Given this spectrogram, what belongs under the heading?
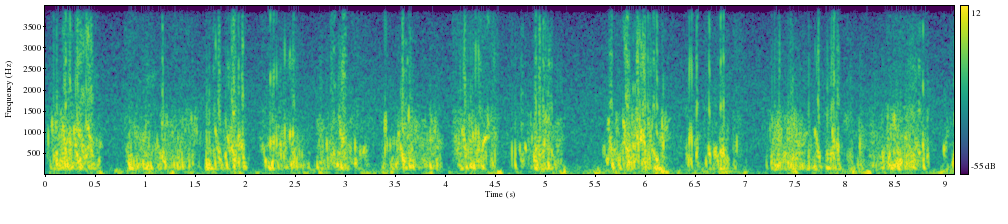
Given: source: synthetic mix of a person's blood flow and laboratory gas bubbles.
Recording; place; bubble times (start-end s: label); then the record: Doppler ultrasound of blood flow; subclavian vein
0.00-0.58 s: bubbles
0.78-2.05 s: bubbles
2.13-3.25 s: bubbles
3.34-3.98 s: bubbles
4.05-4.54 s: bubbles
4.63-5.21 s: bubbles
5.56-6.26 s: bubbles
6.39-6.98 s: bubbles
7.17-8.85 s: bubbles
8.97-9.10 s: bubbles
From the record:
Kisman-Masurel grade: 444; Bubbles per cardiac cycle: continuous sound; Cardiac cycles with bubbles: 100%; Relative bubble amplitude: maximal (0.775 to 0.999); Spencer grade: 4 (maximum detectable bubble signal sounding continuously throughout systole and diastole of every cardiac period, and overriding the amplitude of the normal cardiac signals); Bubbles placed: anywhere in the cardiac cycle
